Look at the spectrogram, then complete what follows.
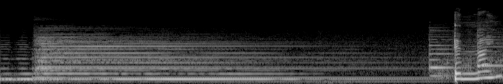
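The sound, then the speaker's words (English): A village church bell tolls once to give notice of a death, its deep, rich tone ringing loudly and humming steadily for about four seconds before a shifting, wavering sound cuts in at the end. “She remembers that church bell would ring every day, that there's a certain bell for a notice for the death.”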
